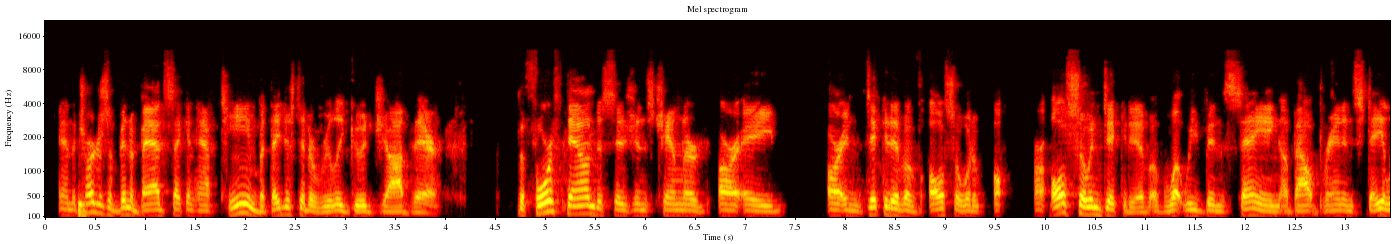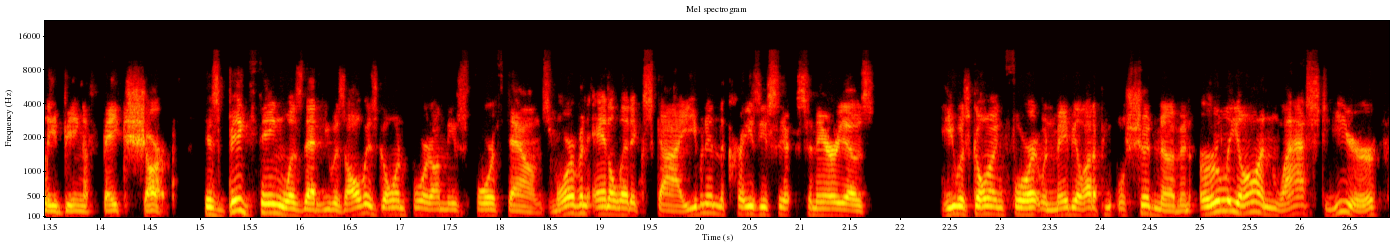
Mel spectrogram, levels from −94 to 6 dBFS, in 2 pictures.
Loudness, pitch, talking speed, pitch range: -25 LUFS, 125 Hz, 200 wpm, 110-145 Hz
